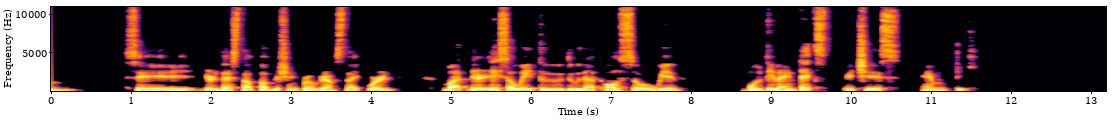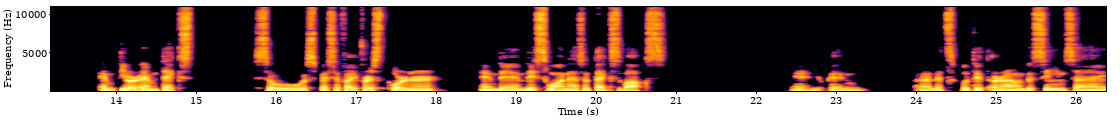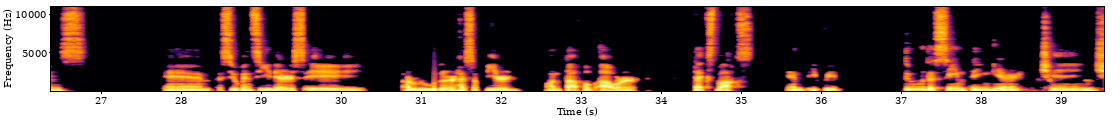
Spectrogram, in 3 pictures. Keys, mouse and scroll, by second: 6.7 middle click, 7.9 middle click, 10.2 m, 10.5 t, 10.9 space, 16.6 click, 20.6 middle click, 22.1 middle click, 24.5 click, 25.8-28.6 middle drag, 30.7 middle click, 32.0 middle click, 32.8 scroll down 2, 33.4 middle click, 37.6-38.6 typing, 38.9 Return.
